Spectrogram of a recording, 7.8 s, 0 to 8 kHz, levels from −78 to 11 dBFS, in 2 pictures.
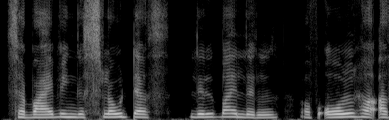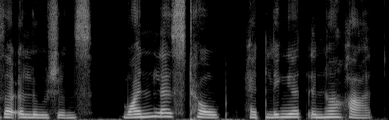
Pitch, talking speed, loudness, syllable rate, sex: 200 Hz, 155 wpm, -18 LUFS, 4.5 syllables/s, female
